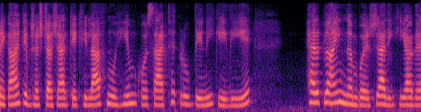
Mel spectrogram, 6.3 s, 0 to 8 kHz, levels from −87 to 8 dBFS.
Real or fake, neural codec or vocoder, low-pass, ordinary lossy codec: fake; codec, 16 kHz in and 24 kHz out, 0.6 kbps, FocalCodec, streaming, 4096 codes; 7.2 kHz; none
